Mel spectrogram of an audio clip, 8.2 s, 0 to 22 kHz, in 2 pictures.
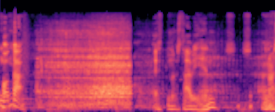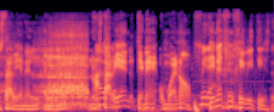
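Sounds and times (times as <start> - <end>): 
speech: 0.0 - 0.7, 2.5 - 8.2
big cat roaring: 0.5 - 5.5.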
